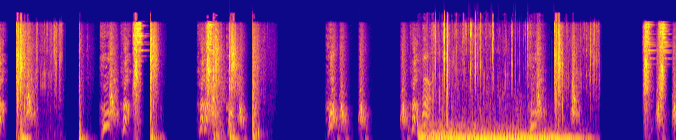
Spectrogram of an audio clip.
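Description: Heavy blows land with deep thuds.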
